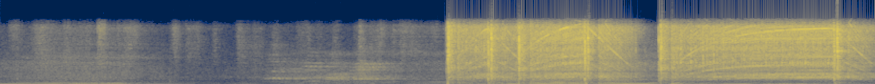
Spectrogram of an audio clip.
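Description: Quiet lead-in, then a sharp start into a steady high whir, even and smooth with clean spin-downs, starter sounding healthy.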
